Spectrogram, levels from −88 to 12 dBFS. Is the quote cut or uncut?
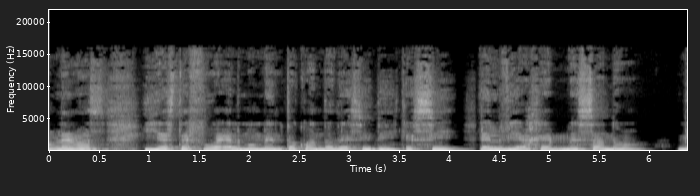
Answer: cut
